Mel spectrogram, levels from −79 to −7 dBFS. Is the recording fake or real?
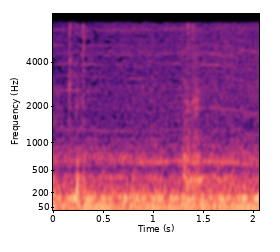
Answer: real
